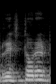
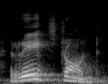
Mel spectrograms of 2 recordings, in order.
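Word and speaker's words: restaurant: है नेक्स्ट आता है रेस्टोरेंट इसको सब कोई बोलते हैं तो रेस्टोरेंट नहीं होता है इसका जो सही प्रोनाउंस प्रनंसीएशन होता है रिस्ट्रॉन्ट क्या होता है रेस प्रांत तो रिस्ट्रॉन्ट इसको प्रोनाउंस करना है restronaut ओके ना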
